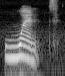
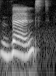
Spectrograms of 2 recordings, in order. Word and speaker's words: went: touching your lip V but when it's a w it's the sound is made by your lips only no teeth like this w w so went rent not vent keep your teeth away when went R went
